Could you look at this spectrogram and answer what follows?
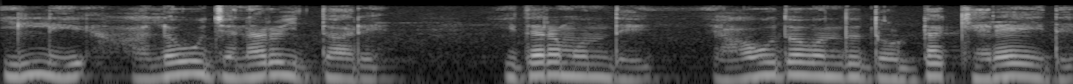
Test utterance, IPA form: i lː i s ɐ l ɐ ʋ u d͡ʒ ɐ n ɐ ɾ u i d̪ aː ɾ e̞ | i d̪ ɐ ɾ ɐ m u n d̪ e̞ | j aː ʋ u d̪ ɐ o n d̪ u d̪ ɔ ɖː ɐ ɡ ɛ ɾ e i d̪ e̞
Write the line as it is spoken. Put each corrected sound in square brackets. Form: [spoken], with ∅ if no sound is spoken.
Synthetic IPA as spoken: i lː i [h] ɐ l ɐ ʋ u d͡ʒ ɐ n ɐ ɾ u i [d̪ː] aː ɾ e̞ | i d̪ ɐ ɾ ɐ m u n d̪ e̞ | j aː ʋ u d̪ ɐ o n d̪ u d̪ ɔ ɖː ɐ [k] ɛ ɾ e i d̪ e̞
